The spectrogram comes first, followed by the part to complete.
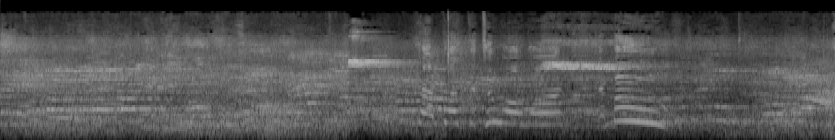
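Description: Many voices calling and shouting, echoing in a large gym hall, with a few short high squeaks among them.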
